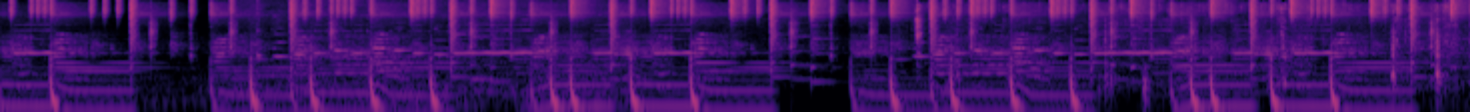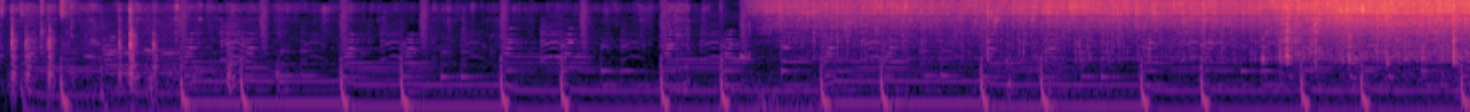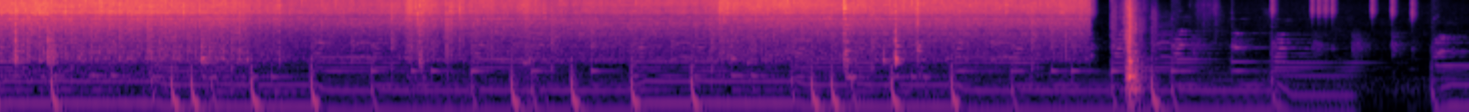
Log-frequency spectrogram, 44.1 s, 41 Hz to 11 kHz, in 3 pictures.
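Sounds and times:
beef sizzling in hot oil: 22.2 - 40.3.

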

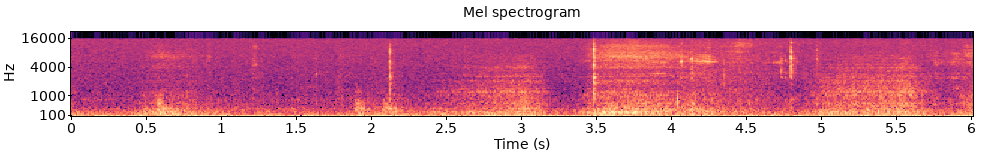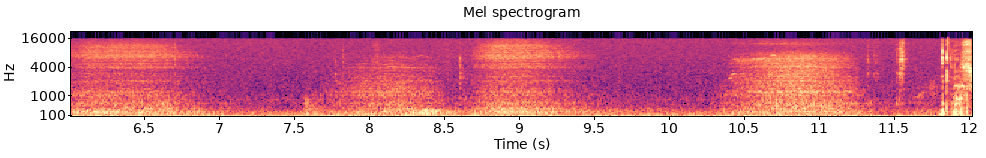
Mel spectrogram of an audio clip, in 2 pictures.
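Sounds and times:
breathing through the nose: 5.0 - 7.0, 7.7 - 9.6, 10.4 - 11.4.

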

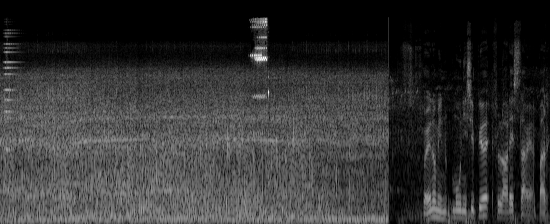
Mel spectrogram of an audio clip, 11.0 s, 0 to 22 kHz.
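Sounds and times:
wind rushing over microphone: 0.0 - 7.8
low motorcycle engine hum: 0.0 - 11.0
brief high-pitched chirp: 5.0 - 5.4.

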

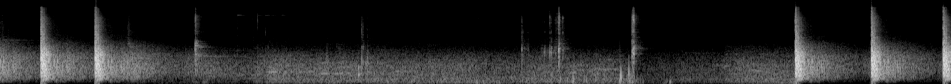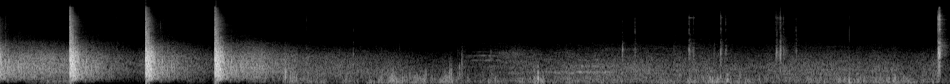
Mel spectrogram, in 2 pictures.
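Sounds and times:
pistol shots: 0.0 - 2.1, 7.9 - 12.4.

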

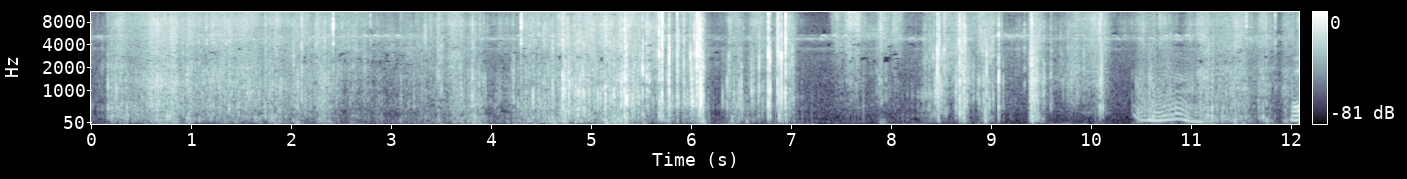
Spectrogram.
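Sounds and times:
food pouch crinkling and tearing: 4.2 - 7.1, 8.3 - 12.0.

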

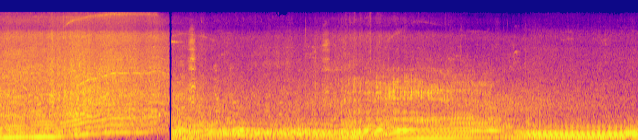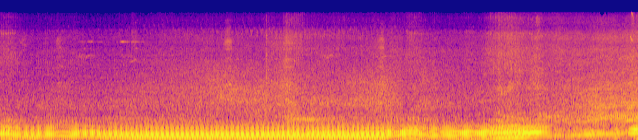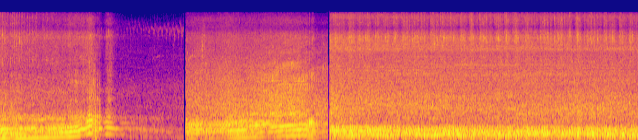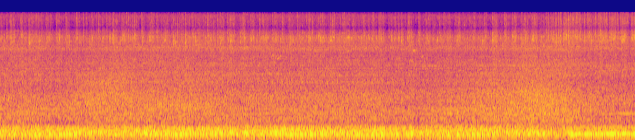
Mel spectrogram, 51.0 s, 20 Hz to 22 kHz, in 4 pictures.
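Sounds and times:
car engine idling: 0.0 - 8.8, 10.0 - 22.6, 31.9 - 50.9
car engines revving: 0.0 - 50.9.

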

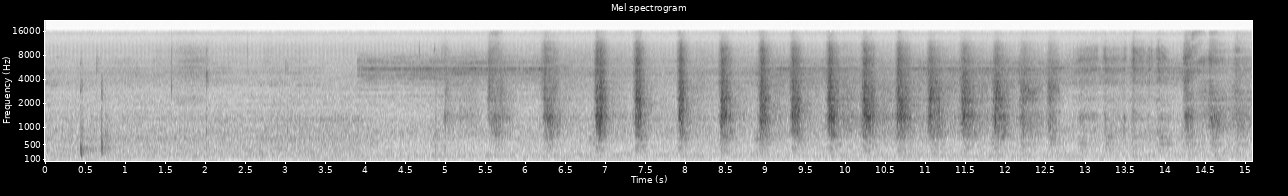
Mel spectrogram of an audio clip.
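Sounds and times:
steam locomotive chuffing: 3.9 - 15.0.

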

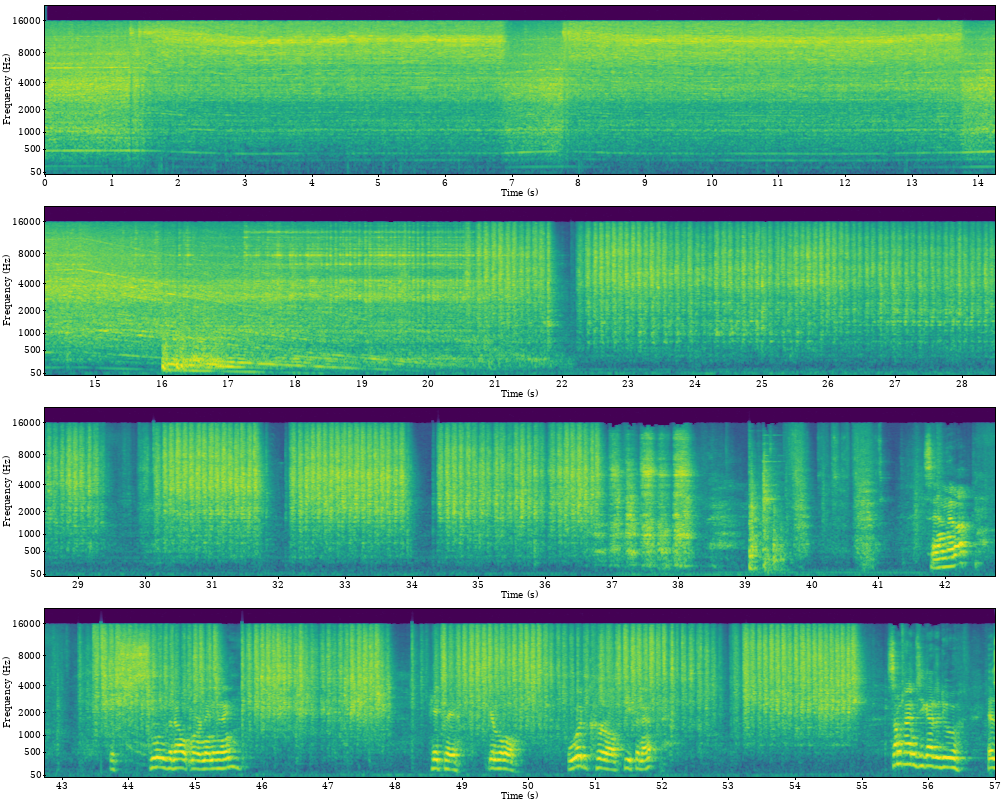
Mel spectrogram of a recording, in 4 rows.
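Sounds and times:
power tool grinding wood: 0.0 - 3.6, 4.6 - 22.3, 43.6 - 45.5, 48.5 - 52.4
power tool winding down: 0.0 - 22.2
hand sanding wood: 12.7 - 38.3, 42.9 - 57.0.

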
